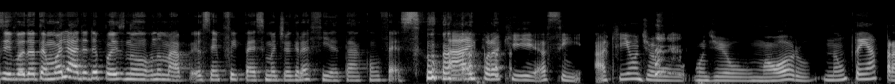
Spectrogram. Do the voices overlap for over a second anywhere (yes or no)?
no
